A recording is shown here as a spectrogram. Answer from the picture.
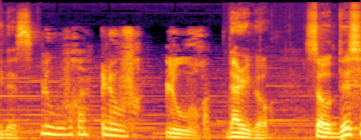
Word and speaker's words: Louvre: Louvre.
